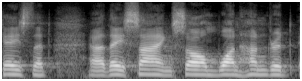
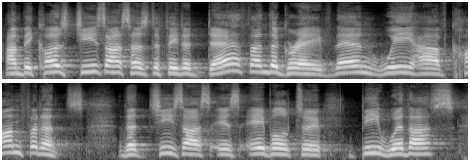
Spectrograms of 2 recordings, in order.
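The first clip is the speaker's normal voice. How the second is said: normal talking voice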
